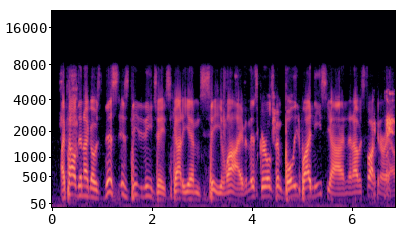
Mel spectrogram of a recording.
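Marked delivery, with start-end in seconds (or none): 1.0-3.9 very slow, drawn-out put-on radio DJ voice. Retelling calling back and introducing himself, in a put-on radio DJ voice. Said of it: "called in as the radio voice".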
